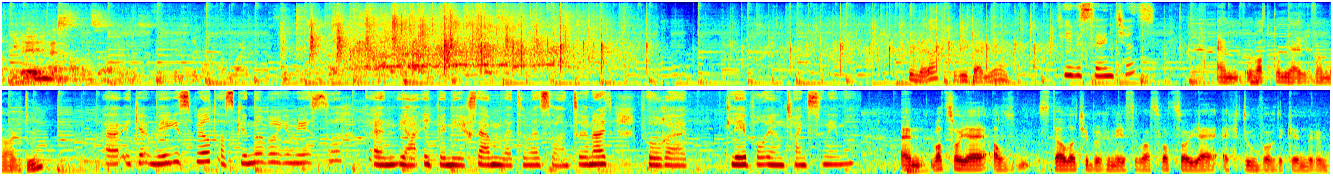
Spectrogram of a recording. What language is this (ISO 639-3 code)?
nld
